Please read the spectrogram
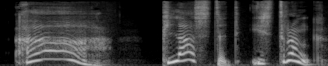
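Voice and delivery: awed, amazed, very high, slow, drawn out. Told what a word means, she speaks as if discovering a truth. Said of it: "as though she had discovered some extraordinary new truth".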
